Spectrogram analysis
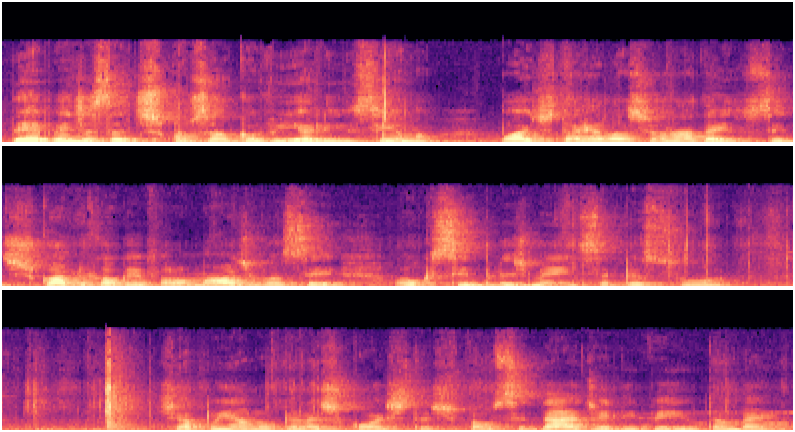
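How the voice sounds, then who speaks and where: A woman's voice: medium pitch, fairly quick, a little mellow, a little hiss or hum. Chatty woman reading tarot, echoey room. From Brazil. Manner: chatty, reassuring, tag questions. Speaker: tarot reader. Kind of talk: daily horoscope tarot reading. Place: small decorated room indoors.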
